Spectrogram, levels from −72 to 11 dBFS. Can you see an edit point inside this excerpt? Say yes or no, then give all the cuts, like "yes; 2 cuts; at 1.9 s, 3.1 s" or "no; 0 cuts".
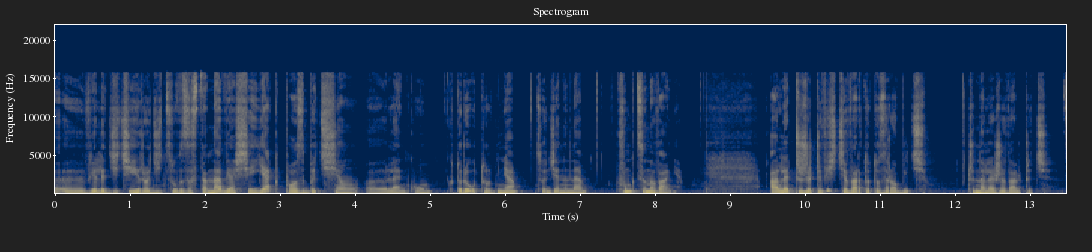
no; 0 cuts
